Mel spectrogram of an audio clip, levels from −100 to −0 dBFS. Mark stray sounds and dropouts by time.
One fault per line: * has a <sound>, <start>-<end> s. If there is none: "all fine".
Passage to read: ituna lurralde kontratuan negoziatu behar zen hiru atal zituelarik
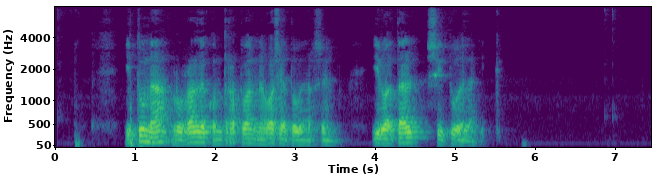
all fine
